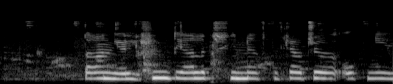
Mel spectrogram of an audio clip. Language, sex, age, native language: Icelandic, male, 11, Icelandic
